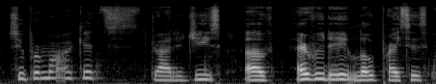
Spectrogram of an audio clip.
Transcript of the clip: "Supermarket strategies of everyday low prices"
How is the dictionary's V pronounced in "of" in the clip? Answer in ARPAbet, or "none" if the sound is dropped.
V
